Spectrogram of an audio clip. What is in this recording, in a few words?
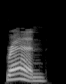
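"ren", English, British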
